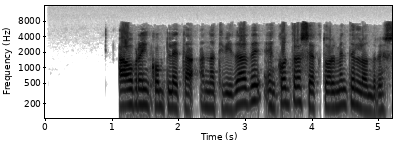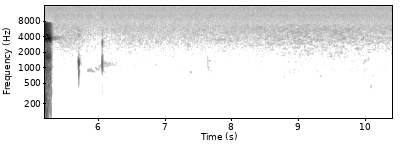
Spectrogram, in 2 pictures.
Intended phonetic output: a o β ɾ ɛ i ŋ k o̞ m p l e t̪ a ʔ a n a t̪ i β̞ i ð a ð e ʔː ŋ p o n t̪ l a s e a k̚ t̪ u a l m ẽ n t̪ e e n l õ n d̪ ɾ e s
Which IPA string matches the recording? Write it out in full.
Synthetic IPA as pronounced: a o β ɾ a i ŋ k o̞ m p l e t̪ a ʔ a n a t̪ i β̞ i ð a ð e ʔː ŋ k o n t̪ ɾ a s e a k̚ t̪ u a l m ẽ n t̪ e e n l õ n d̪ ɾ e s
